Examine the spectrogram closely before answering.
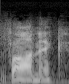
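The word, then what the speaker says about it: chthonic: mountain so this idea cathode means literally of the earth you can also pronounce it phonic like that all right and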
